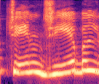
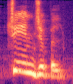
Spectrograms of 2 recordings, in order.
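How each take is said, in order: First: An extra vowel is sounded before 'able'. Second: No extra vowel is sounded before 'able'. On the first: The speaker calls it wrong. "मैं उसको चेंजिएबल नहीं बोलती हूं" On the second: The speaker calls it right. "मैं कहती हूं चेंजेबल"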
